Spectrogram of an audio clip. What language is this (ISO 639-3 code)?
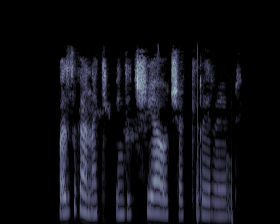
dav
